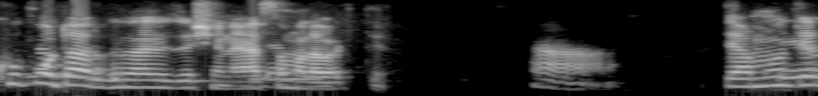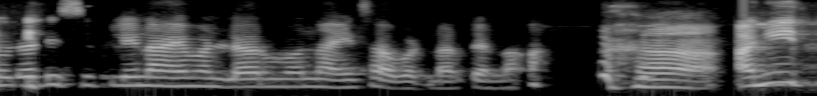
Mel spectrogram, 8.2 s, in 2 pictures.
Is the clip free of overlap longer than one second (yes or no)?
yes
